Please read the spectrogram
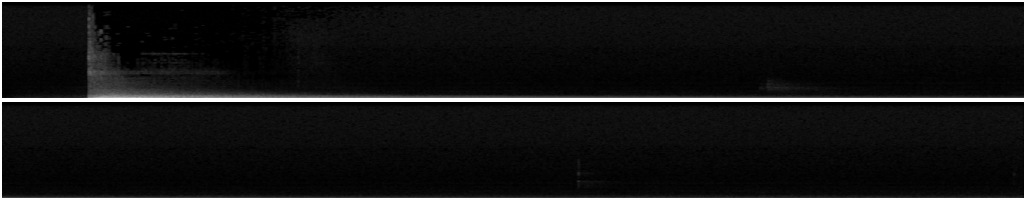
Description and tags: Horror stinger, great for a big reveal or revelation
